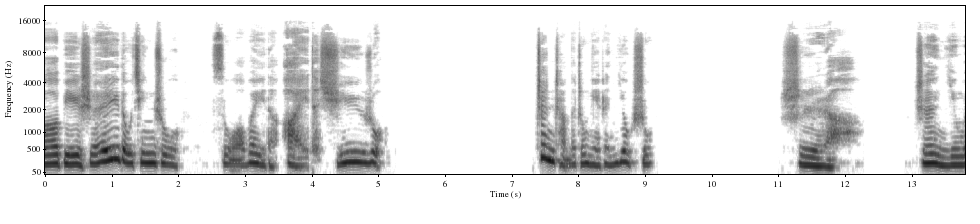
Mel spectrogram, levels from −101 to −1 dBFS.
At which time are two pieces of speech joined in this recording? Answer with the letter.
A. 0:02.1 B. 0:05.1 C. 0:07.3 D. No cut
C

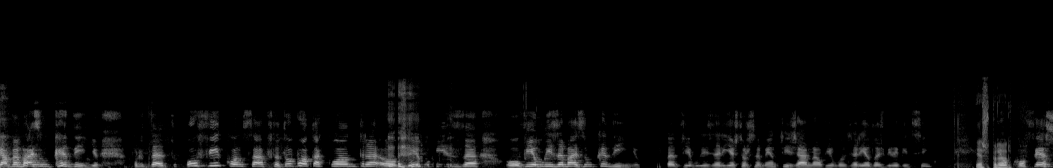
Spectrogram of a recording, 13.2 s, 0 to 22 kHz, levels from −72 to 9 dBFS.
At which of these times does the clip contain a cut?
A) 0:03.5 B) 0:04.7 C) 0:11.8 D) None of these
B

